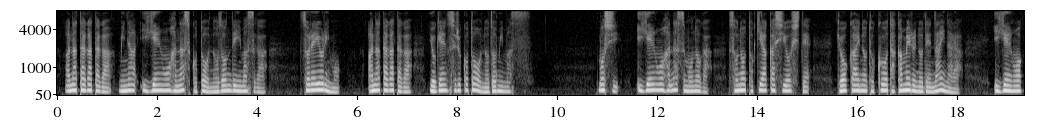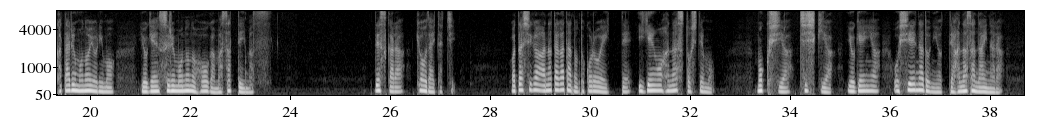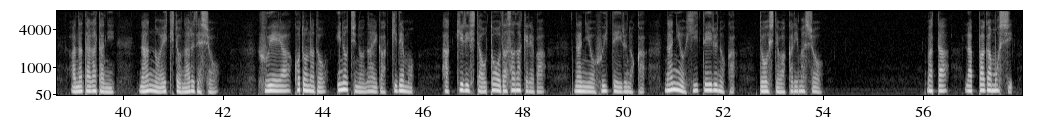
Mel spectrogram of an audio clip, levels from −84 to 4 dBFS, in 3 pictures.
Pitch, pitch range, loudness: 175 Hz, 150-190 Hz, -15 LUFS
